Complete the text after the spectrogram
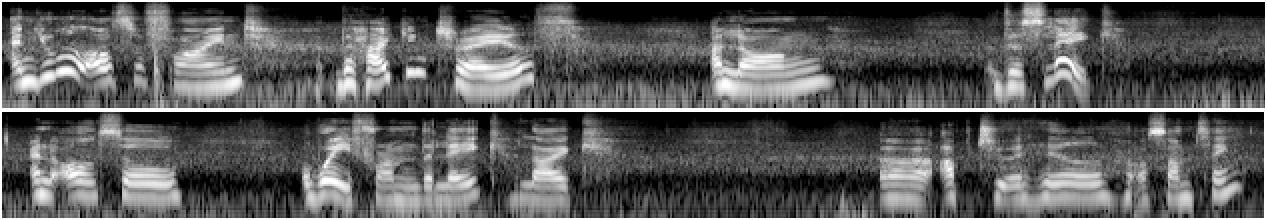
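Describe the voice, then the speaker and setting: An animated, mid-range voice with a darkish tone drifts along slowly as a German-speaking language teacher and travel vlogger talks casually to camera. It's recorded outdoors in an open field with slight background noise, and the speech is loose, rambling, and dotted with fillers and light laughs.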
